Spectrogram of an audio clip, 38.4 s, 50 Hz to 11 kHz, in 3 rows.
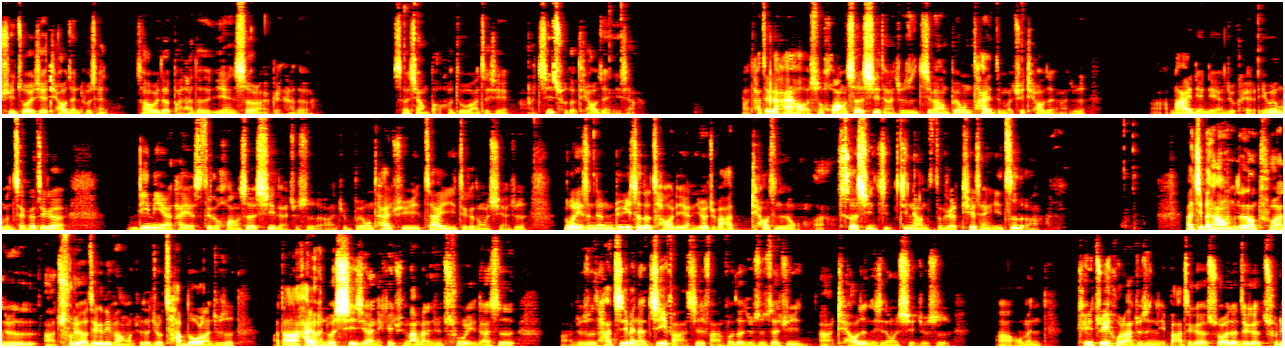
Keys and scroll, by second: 24.9 v.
